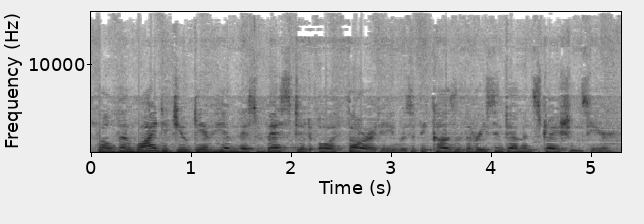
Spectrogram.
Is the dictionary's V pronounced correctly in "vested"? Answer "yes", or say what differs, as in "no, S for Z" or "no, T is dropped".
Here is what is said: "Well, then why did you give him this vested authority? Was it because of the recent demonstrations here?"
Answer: yes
